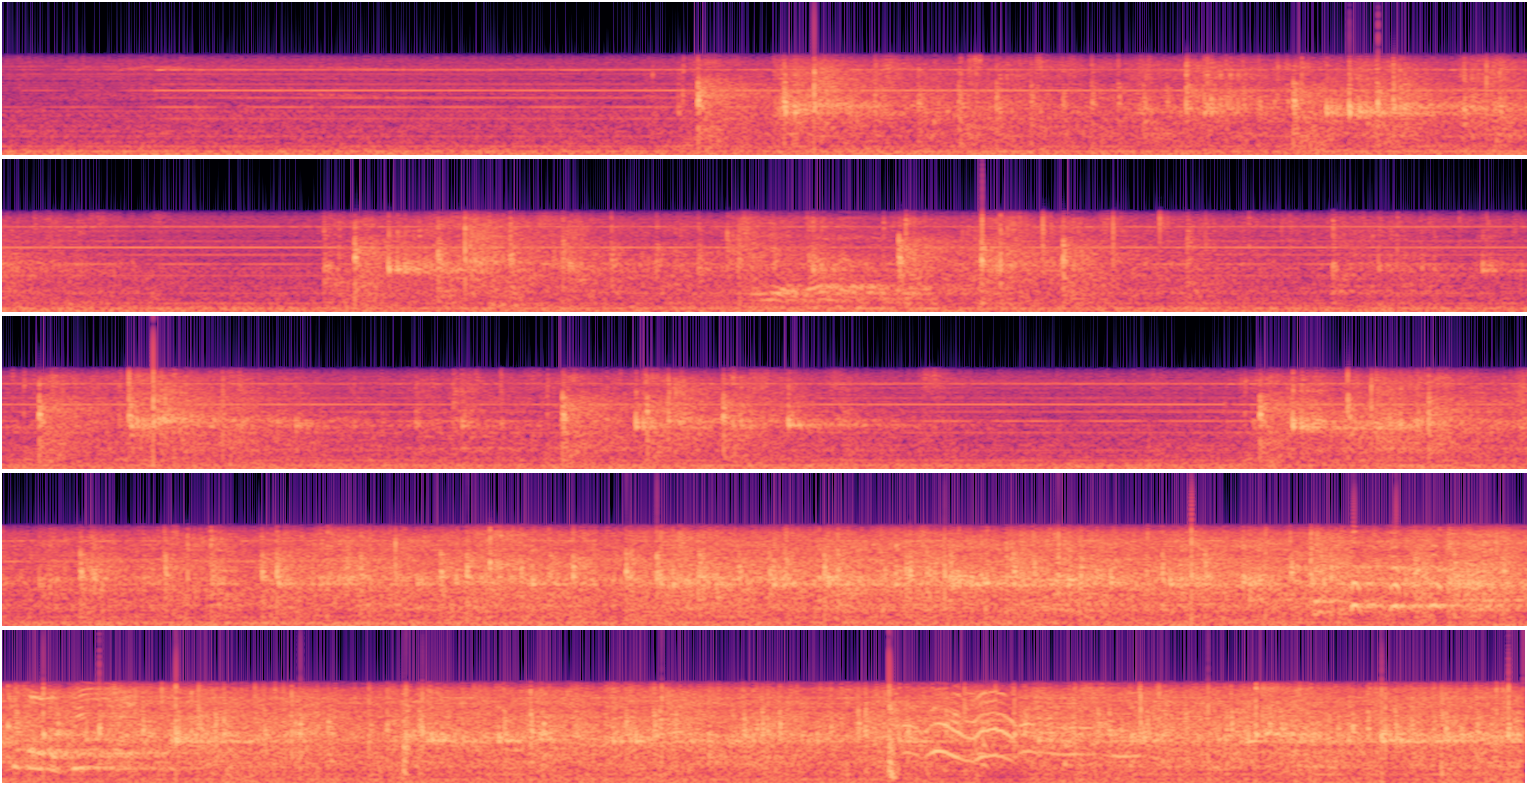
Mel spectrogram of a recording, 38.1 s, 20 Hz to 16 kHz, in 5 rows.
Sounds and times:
Speech: 0:11.4 - 0:12.2, 0:30.5 - 0:31.5.

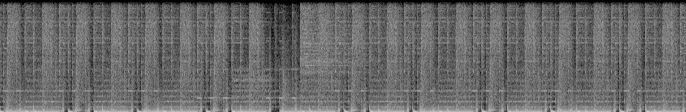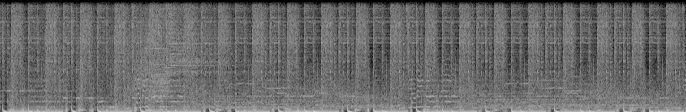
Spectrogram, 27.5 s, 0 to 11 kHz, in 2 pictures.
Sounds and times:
Drum and bass: 0:00.0 - 0:27.4.

